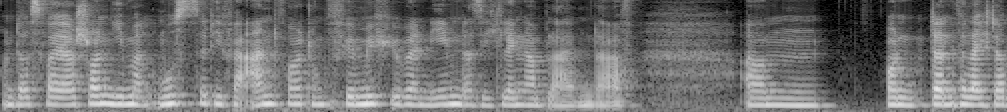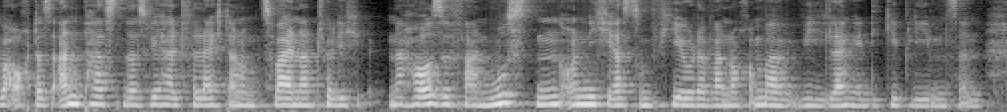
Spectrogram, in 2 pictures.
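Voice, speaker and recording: This voice is somewhat breathy and goes at a very fast pace. Its intonation stays monotone and flat. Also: woman, medium pitch for a woman. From Upper Bavaria, Germany. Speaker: podcast guest. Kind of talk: casual interview.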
